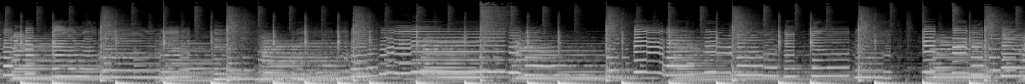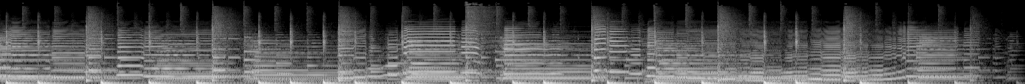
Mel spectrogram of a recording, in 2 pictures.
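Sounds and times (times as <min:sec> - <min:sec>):
guitar: 0:00.0 - 0:20.5
smooth saxophone: 0:00.0 - 0:20.5.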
